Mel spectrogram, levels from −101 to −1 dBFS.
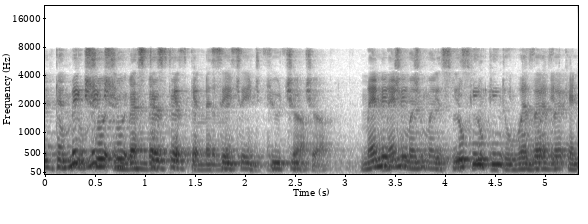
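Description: It's a speech clip with a doubled audio track running the whole way through. A second full-band copy of the same audio trails the original by around a fifth of a second, sitting maybe 5 dB down, so every syllable gets a clean, dry repeat with no decay or room colour on it. The likely cause is the signal being picked up a second time through a slower path, or an edit that left two copies out of step.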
